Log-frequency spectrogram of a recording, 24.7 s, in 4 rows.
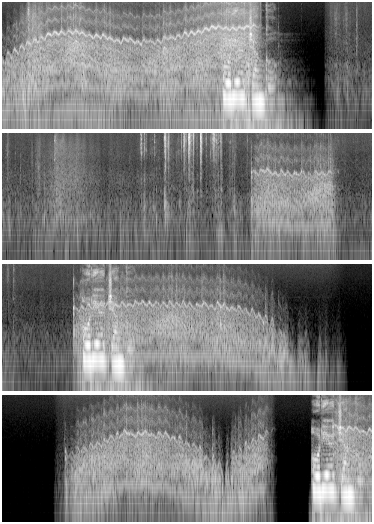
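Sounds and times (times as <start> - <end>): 
old electric motor with wobbly spin: 0.0 - 4.4, 8.5 - 12.5, 13.5 - 17.0, 19.6 - 23.0, 24.0 - 24.6.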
